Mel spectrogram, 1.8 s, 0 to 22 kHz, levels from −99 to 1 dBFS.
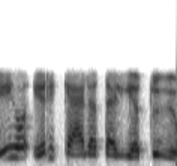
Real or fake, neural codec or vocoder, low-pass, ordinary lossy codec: real; none; 3.6 kHz; Opus, 24 kbps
